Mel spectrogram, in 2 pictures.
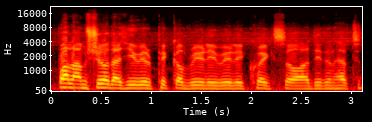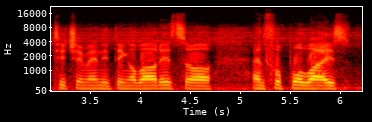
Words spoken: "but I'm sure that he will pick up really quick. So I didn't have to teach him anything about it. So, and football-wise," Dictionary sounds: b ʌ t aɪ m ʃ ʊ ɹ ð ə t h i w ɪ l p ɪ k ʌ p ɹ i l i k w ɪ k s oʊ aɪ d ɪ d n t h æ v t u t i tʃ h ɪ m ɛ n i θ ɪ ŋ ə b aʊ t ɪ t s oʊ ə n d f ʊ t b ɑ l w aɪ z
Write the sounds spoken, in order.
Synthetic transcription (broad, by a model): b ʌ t aɪ m ʃ ʊ ɹ ð ə t h i w ɪ l p ɪ k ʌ p ɹ i l i k w ɪ k s oʊ aɪ d ɪ d n t h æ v t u t i tʃ h ɪ m ɛ n i θ ɪ ŋ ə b aʊ t ɪ t s oʊ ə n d f ʊ t b ɑ l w aɪ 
